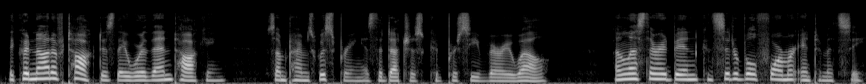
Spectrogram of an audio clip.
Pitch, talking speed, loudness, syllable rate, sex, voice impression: 200 Hz, 165 wpm, -19 LUFS, 6.4 syllables/s, female, feminine, adult-like, tensed, powerful, bright, clear, fluent, intellectual, elegant, lively, slightly strict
